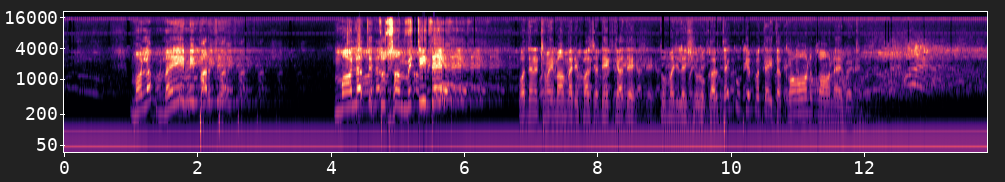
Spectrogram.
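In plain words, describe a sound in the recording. A man recites loudly and with emotion into a microphone, heard through loudspeakers in an echoing hall.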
